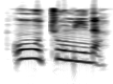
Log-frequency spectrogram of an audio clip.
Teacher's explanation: فتكون القراءة حال الابتداء حذف الهمزة الثانية وإبدالها بحرف مد أوتمن. نلاحظ أن ثالث حرف في الفعل مضموم ضما أصليا تو.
